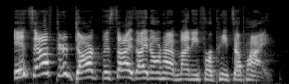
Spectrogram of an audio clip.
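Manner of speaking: cross, scolding tone. A mother answers her daughter's eager request; cross. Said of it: "answered her mother crossly".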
